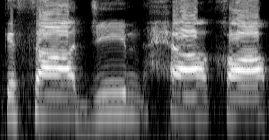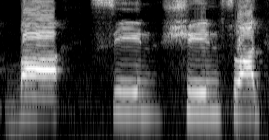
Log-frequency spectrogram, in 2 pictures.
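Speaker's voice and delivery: "सा" "जीम" "हा" "खा" "सीन" "शीन" "स्वाद" each articulated distinctly from the throat or teeth as in Quranic Arabic; careful letter pronunciation. Shown as a demonstration. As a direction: exact tajweed articulation of "सा", "हा", "स्वाद". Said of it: "तलफ़ुज़ की अदायगी".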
